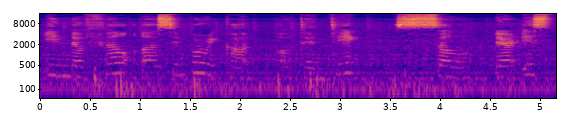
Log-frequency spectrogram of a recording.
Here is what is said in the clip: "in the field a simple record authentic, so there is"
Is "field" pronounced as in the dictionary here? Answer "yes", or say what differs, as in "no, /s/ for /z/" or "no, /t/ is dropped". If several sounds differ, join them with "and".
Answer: no, /d/ is dropped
